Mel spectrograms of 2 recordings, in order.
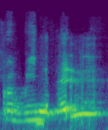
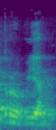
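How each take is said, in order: First: The word is said in full, with every syllable. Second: The word is said shorter, with the ending reduced. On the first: The speaker calls it wrong. "probieren ist Hochdeutsch" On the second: The speaker calls it right. "alles ist kürzer"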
